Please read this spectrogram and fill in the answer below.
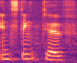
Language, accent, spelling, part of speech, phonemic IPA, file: English, US, instinctive, adjective, /ɪnˈstɪŋktɪv/, En-us-instinctive.ogg
- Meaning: 1. Related to or prompted by instinct 2. Driven by impulse, spontaneous and without thinking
